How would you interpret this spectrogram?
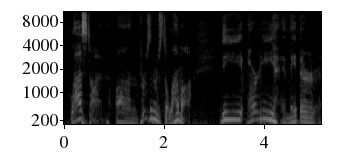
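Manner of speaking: recap narration. Acted. Game master's recap of last session.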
